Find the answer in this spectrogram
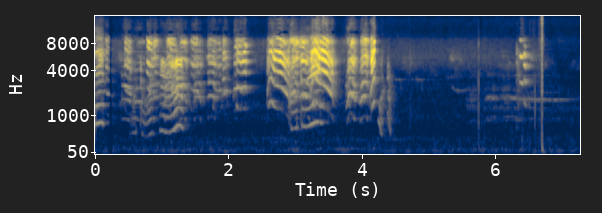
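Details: Rescued pet Indian ringneck parakeet talking to a friend indoors: rapid, squeaky, speech-like chatter in quick repeated syllables over about four seconds, then quiet with a faint whistle and a click.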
